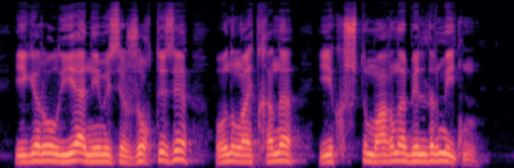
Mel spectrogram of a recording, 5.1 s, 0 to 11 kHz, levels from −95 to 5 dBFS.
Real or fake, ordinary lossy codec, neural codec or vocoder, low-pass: real; none; none; none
